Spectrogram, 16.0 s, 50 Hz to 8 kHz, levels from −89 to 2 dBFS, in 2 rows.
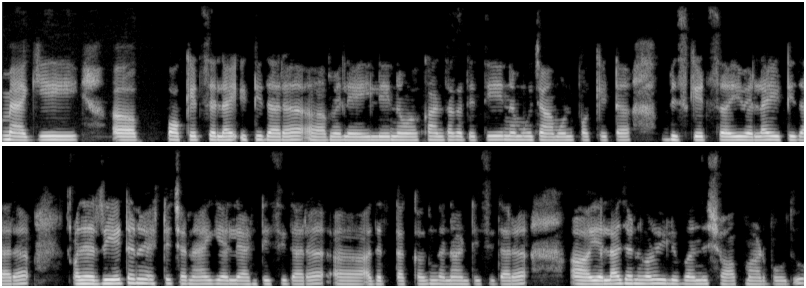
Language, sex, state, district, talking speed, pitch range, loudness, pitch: Kannada, female, Karnataka, Belgaum, 125 wpm, 190-205 Hz, -17 LUFS, 195 Hz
